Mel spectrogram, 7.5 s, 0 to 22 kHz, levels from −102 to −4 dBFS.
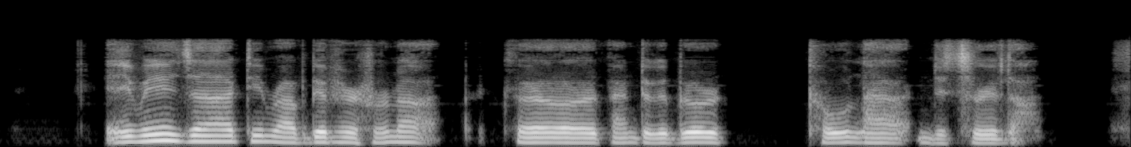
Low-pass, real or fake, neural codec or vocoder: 7.2 kHz; fake; codec, 16 kHz, 0.5 kbps, FunCodec, trained on LibriTTS, 25 frames a second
